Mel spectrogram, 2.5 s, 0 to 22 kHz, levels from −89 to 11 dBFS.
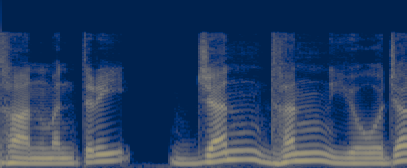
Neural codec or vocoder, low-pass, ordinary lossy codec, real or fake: codec, 16 kHz in and 24 kHz out, 0.9 kbps, LongCat-Audio-Codec, fine tuned four codebook decoder; 9.9 kHz; none; fake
